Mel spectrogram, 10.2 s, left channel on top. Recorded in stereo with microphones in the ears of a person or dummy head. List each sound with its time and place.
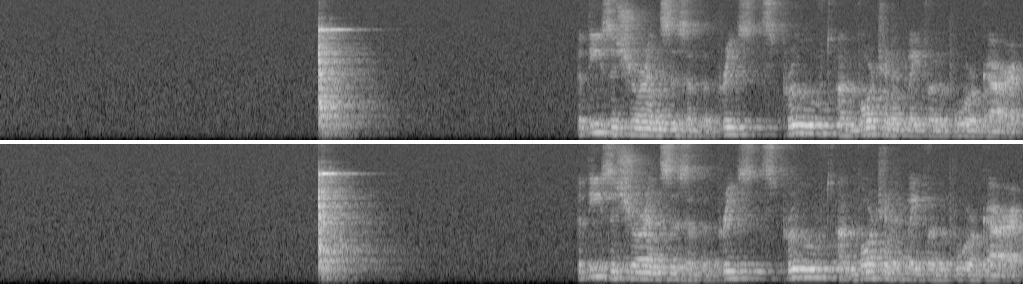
3.2 s a piano: centre (ahead or behind), 3.5 m
5.8 s a man speaking: centre (ahead or behind), 4 m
